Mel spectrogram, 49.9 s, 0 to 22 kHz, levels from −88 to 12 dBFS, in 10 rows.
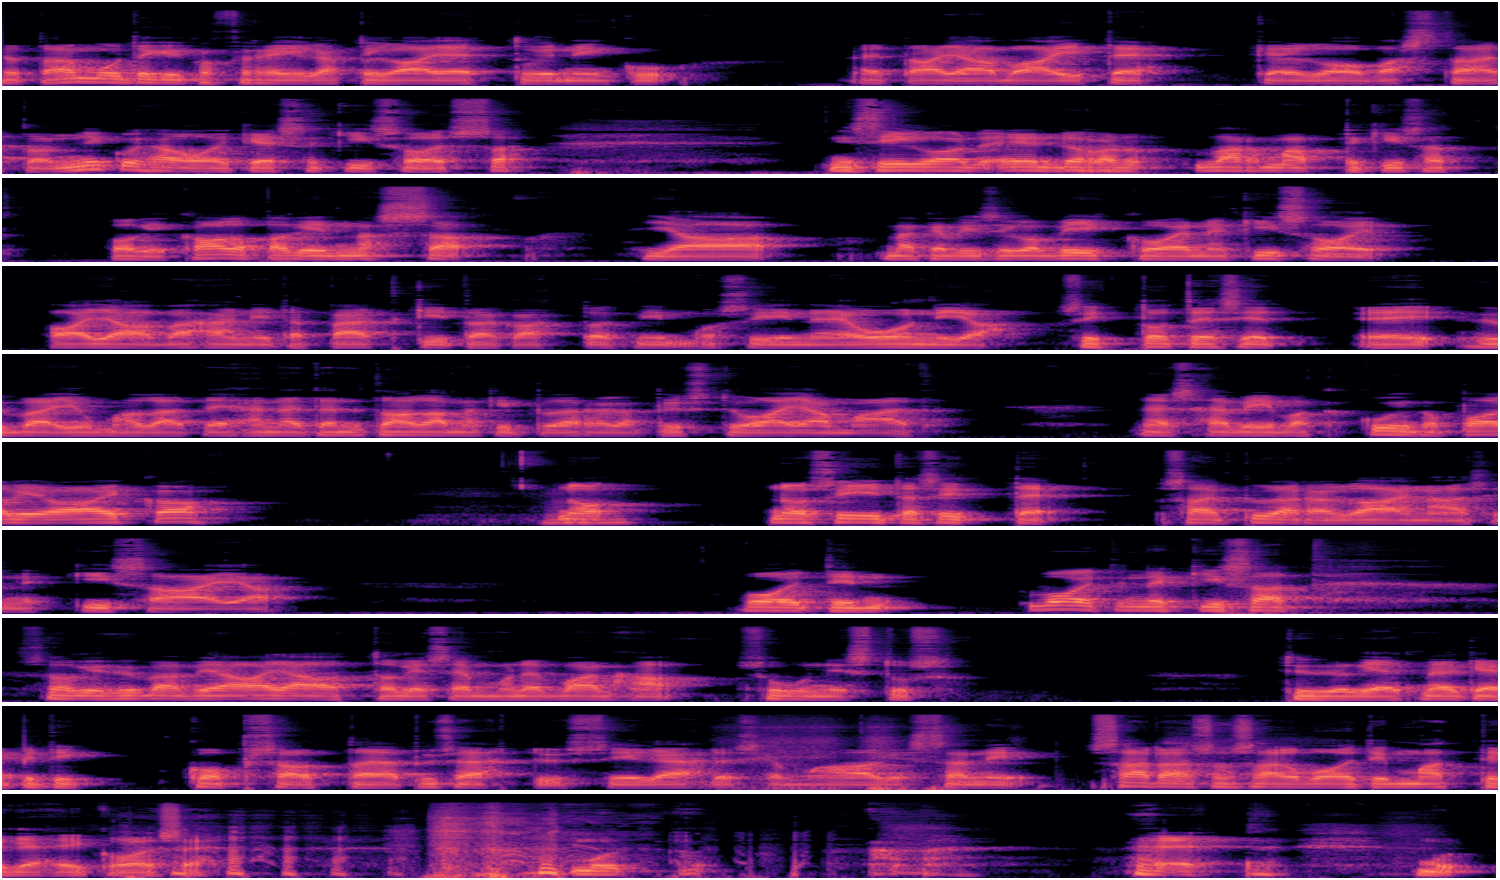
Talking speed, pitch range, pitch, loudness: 125 wpm, 95-115 Hz, 105 Hz, -19 LUFS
